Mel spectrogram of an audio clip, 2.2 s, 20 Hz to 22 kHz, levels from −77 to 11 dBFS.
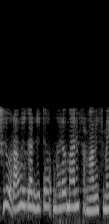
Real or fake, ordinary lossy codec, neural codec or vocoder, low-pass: fake; none; codec, 24 kHz, 1 kbps, SNAC; 3.6 kHz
